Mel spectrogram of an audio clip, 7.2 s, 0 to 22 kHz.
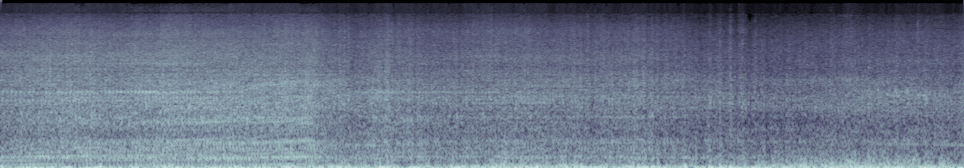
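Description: A group of about 25 motorcycles rides at an easy pace along narrow off-road trails in Goa, producing a steady, loud, broadband engine drone with overlapping motors and road noise and no talk.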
